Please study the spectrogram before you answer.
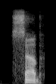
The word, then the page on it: sub: British English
